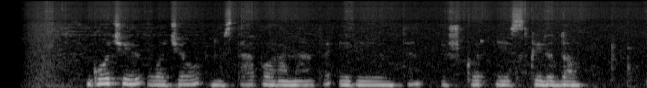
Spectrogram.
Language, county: Lithuanian, Alytus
